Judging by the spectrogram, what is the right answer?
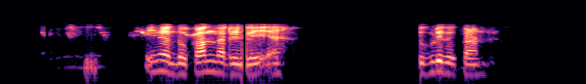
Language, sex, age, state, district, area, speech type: Santali, male, 45-60, Jharkhand, East Singhbhum, rural, conversation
